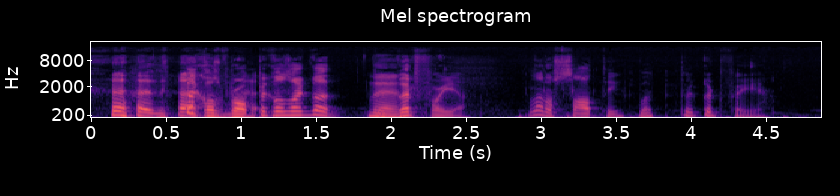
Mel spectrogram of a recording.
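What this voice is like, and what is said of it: Put-on dumb-sounding voice. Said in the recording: “dumb voice? ... my dumb alter ego”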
